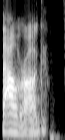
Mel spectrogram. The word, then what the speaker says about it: Balrog: Because then we meet the Balrog. Is that how you say it? – Balrog.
